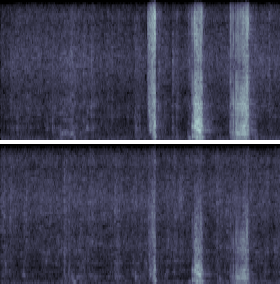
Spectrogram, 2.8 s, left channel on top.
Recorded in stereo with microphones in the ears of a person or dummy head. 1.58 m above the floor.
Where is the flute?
I don't hear a flute.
